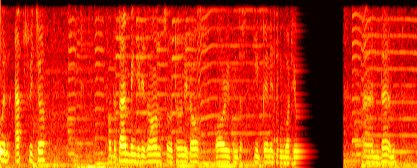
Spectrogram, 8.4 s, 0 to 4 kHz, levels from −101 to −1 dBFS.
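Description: Band-limited audio with nothing above 4 kHz, consistent with a G.711 mu-law call path at 64 kbps, is broken up by repeated packet loss (robotic sound) from 5.48 to 5.88 s: about four short holes, none longer than 40 ms, are patched by repeating prior sound, giving a choppy texture. From 5.92 to 6.88 s the audio cuts out for nearly a second, a buzzy continuation fading into about 0.63 s of silence, most likely a long network dropout.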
